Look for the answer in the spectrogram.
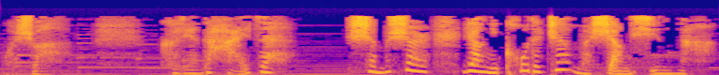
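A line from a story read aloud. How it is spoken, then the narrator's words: Soft question. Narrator (Chinese): 轻声的问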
